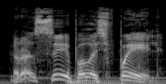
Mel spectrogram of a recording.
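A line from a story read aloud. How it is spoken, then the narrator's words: Wry grunt. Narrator (Russian): хмыкнул инспектор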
